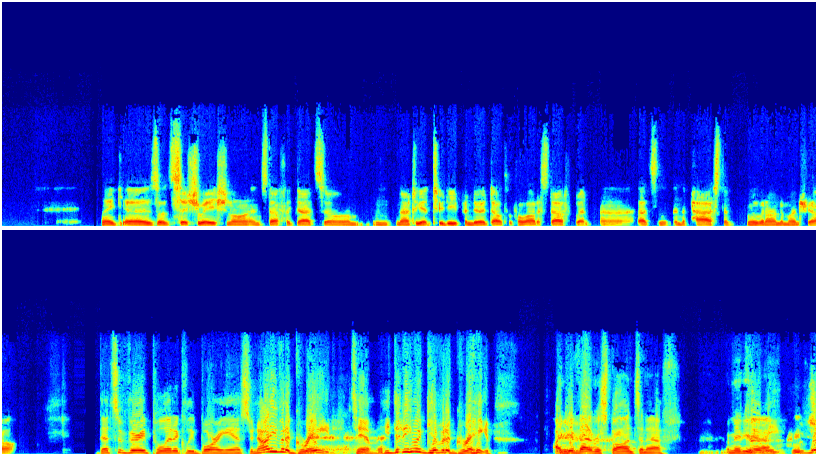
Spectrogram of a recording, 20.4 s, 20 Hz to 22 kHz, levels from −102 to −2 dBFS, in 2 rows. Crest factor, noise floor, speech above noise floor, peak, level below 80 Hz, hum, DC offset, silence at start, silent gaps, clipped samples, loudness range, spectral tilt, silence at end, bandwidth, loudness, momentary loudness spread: 14 dB; -71 dBFS; 53 dB; -4 dBFS; -62 dBFS; none; under 0.1%; 1.25 s; 11.21-11.32 s; under 0.1%; 4 LU; -5.5 dB/octave; 0 s; 12 kHz; -18 LUFS; 9 LU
